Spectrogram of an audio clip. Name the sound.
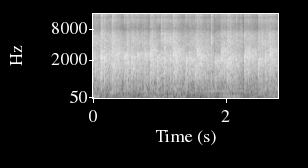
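congregation applauding and acclaiming Jesus Christ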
